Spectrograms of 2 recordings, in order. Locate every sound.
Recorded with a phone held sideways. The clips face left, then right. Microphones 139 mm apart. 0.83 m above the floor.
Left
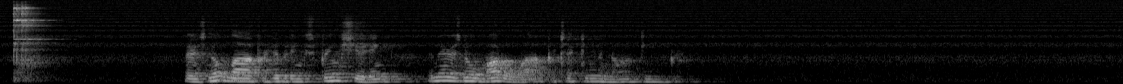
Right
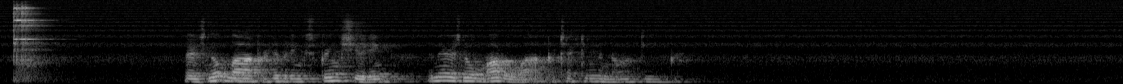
0.1 s a bicycle bell: 10° right (ahead or behind), 7 m
1.9 s a man speaking: 5° right (ahead or behind), 1.3 m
